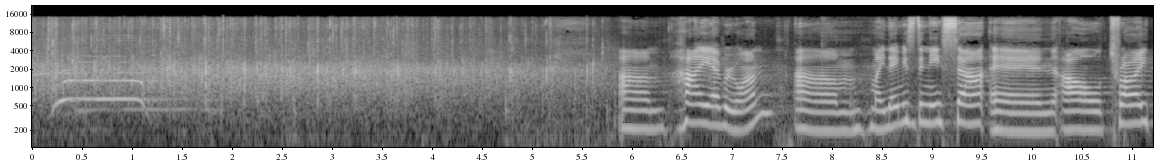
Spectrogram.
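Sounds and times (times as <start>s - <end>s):
audience applause: 0.0s - 5.8s
speech: 5.9s - 11.2s.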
